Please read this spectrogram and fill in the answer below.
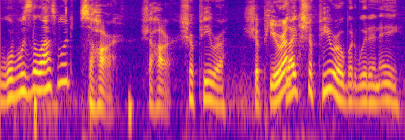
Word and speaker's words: Shapira: Shapira. Shapira? Like Shapiro, but with an A. Like Shakira, but with a P. Shapira.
